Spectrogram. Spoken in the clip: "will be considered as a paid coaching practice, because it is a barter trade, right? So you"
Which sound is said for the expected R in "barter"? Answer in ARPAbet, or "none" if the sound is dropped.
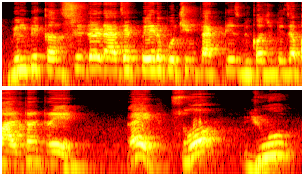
L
